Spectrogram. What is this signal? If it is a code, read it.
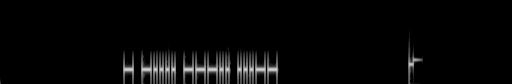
Morse code, heard as a keyed tone, about 40 wpm, 700 Hz. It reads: T683
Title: Numbers - Contest Style - 4-Digit 40wpm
